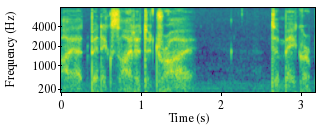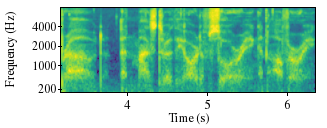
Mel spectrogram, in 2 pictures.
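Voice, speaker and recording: Whispering at a fairly slow pace, a man is heard against noticeable background noise. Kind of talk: ASMR bedtime story reading. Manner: whispered.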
